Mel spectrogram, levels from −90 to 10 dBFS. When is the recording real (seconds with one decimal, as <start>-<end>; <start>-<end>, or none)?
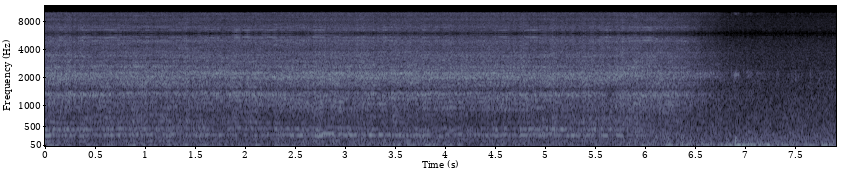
0.5-2.6; 4.0-5.7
